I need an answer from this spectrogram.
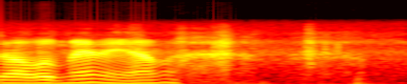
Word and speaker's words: aluminium: This is aluminium, as the British say.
